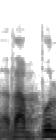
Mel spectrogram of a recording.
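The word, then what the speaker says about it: ربّ: উচ্চারিত যেমন খলিদিন সামাদ রব্বুল আলামিন রাব্বুল বলছি না রব্বুল বলছি র এর উপর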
